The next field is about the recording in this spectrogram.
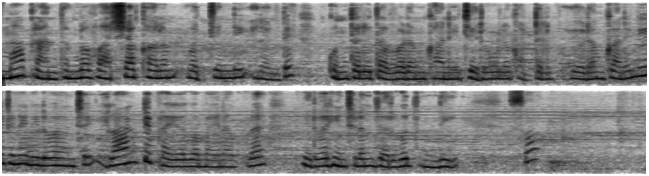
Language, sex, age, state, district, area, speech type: Telugu, female, 30-45, Telangana, Karimnagar, rural, spontaneous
